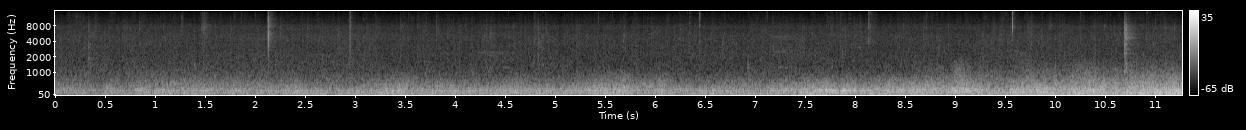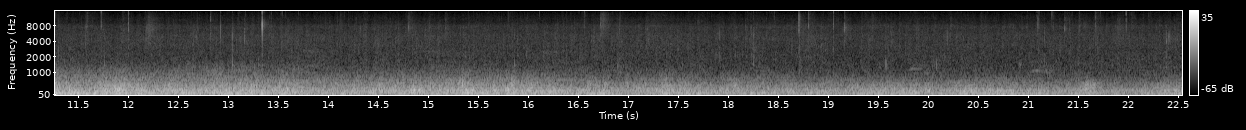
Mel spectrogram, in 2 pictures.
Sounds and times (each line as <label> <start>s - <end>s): rain 0.0s - 22.5s
Thunder 0.5s - 22.5s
